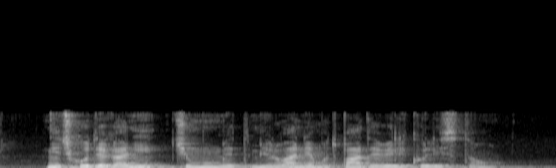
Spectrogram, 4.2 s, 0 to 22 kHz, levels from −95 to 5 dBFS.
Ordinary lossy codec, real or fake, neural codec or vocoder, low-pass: none; real; none; 7.2 kHz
